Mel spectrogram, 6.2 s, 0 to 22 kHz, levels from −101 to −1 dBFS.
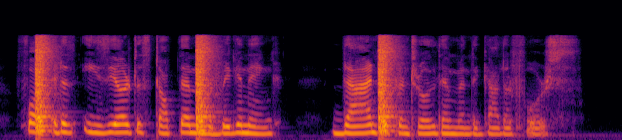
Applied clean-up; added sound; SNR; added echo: none; Snare drum; 0 dB; none.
